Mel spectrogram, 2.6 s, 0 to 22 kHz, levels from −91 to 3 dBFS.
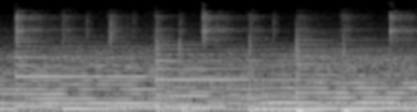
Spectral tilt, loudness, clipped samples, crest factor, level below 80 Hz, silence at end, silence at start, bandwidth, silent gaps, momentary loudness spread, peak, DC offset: -7 dB/octave; -21 LUFS; under 0.1%; 14 dB; -30 dBFS; 0 s; 0 s; 14 kHz; none; 3 LU; -6 dBFS; under 0.1%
